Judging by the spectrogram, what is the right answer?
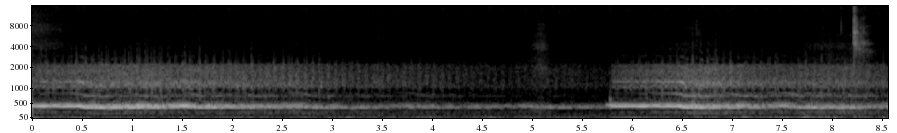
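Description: A sustained F note from a synth using the Not Cute preset in FL Studio, steady and resonant with rich harmonics, briefly dipping before being played again at full strength partway through.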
